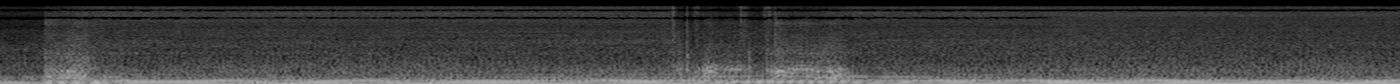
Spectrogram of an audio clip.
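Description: Bulk feed truck's engine running at a steady hum while pellet feed is let out of its discharge outlet into sacks, getting slightly louder about two-thirds of the way through.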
